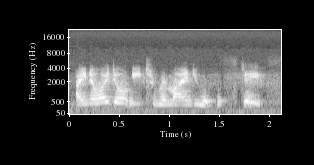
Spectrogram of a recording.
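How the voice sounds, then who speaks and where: A woman playing a cold, menacing corporate executive in a video game, stern and measured over a telephone. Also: mid-range voice. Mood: cold, pressuring. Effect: telephone filter. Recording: muffled, noisy phone recording.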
